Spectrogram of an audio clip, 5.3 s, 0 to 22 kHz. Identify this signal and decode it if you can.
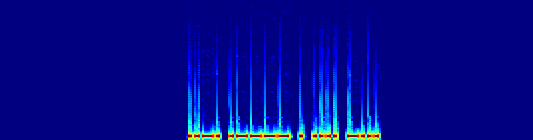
Morse code, heard as a keyed tone, about 36 wpm, 700 Hz. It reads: F1EHB
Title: DXCC-100 Call Signs - 5 Characters - 35wpm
